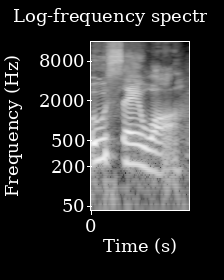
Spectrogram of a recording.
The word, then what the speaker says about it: Usseewa: Usuwa.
